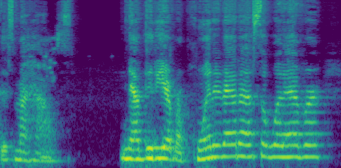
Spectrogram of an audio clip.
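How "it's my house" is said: muttering under the breath, quieter. Retelling how her mother's husband walked around with a rifle: imitating someone mumbling under his breath. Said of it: "mumbling under his breath".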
